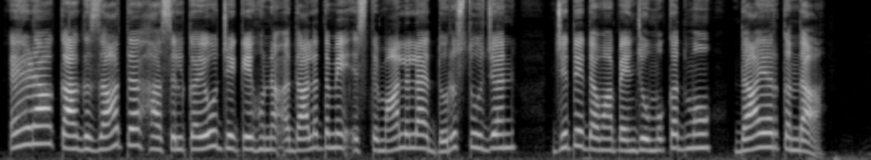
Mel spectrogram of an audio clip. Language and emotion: Sindhi, neutral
